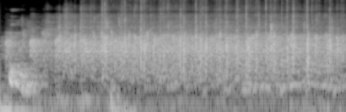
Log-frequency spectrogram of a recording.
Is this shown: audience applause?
yes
